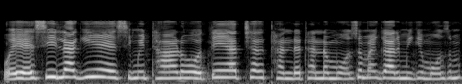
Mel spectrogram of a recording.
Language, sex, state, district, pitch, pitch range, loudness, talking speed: Hindi, female, Madhya Pradesh, Katni, 290 Hz, 275-325 Hz, -15 LUFS, 205 wpm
